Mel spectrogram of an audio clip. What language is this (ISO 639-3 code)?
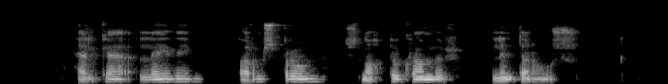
isl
